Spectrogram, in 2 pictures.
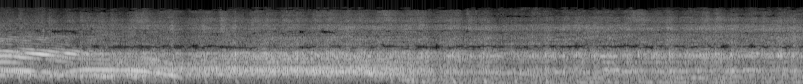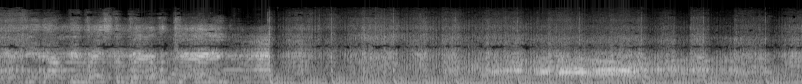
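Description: Loud live electronic dance music from a festival sound system with the crowd cheering. About eight seconds in the music changes abruptly and a heavy, steady bass beat comes in.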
